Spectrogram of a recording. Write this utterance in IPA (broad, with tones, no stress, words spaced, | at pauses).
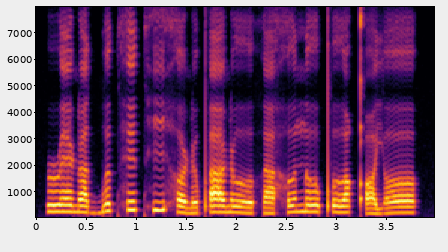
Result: ɹɛ˨ɳa˨dbə˦˨t̪ʰe˦ t̪ʰi˦ hʌ˨ ɳə˦pʼaː˧ɳɤː˨ θa˨hɤ˦nɤː˦ pʼɤː˧qʼʌ˨ jʌː˧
